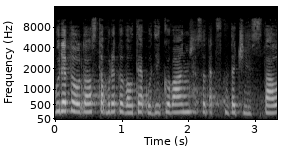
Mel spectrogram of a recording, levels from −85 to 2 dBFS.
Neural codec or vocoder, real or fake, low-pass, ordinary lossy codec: codec, 24 kHz, 0.9 kbps, WavTokenizer, medium speech release version 1; fake; 10.8 kHz; AAC, 64 kbps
